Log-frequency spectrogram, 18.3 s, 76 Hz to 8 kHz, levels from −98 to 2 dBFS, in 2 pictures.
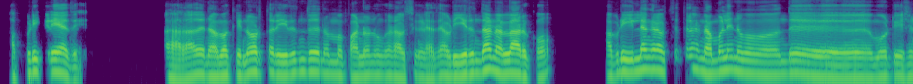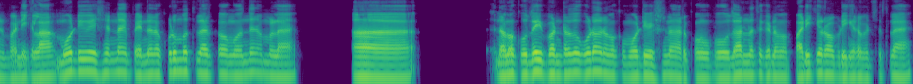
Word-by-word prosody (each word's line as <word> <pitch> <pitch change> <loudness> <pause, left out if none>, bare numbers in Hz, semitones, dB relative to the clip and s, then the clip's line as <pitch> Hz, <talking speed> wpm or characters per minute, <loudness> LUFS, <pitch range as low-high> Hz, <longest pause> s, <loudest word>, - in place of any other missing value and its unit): அப்படி 145 +2 -2
கிடையாது. 140 -8 +3 0.9
அ - - -4
அதாவது, 115 +6 +1
நமக்கு 120 0 +1
இன்னொருத்தர் 145 +1 +1
இருந்து 150 +3 -1
நம்ம 130 -1 -4
பண்ணணுங்கிற 125 +1 -1
அவசியம் 110 +2 -5
கெடையாது. 110 +2 -3
அப்படி 120 0 0
இருந்தா 140 +5 +2
நல்லாயிருக்கும்! 135 -4 +2 0.6
அப்படி 135 +5 0
இல்லைங்கிற 170 +2 +3
பட்சத்தில, 180 +4 -7
நம்மளே 155 +5 +1
நம்ம 145 -2 +1
வ - - -1 0.2
வந்து 135 +2 -1 0.8
மோட்டிவேஷன் 115 -1 -3
பண்ணிக்கலாம். 115 0 0
மோட்டிவேஷன்னா 145 -1 +1
இப்ப 135 - -6
என்ன? 135 +1 -1
குடும்பத்தில 150 -1 0
இருக்கிறவங்க 125 -1 -3
வந்து 140 +2 -3
நம்மளை, 125 -2 -1 0.7
அ - - +5 1.4
நமக்கு 130 0 +2
உதவி 145 +2 +5
பண்ணுறதும் 135 +1 +1
கூட 145 - +3
நமக்கு 125 -3 -4
மோட்டிவேஷனா 120 0 -1
இருக்கும். 110 +1 -4
இப்ப 110 +1 -7
உதாரணத்துக்கு, 125 +1 -1
நம்ம 115 0 -3
படிக்கிறோம் 125 +2 +1
அப்படீங்கிற 115 -1 -2
பட்சத்தில, 110 +2 -6
125 Hz, 145 wpm, -22 LUFS, 120-140 Hz, 1.4 s, அ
